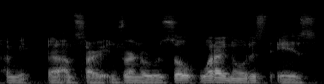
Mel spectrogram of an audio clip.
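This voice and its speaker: Male reviewer, low-pitched and slightly husky, talking things through slowly. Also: fairly even intonation, a little mellow. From Egypt. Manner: reflective, searching for words. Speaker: fragrance reviewer. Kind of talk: casual product review.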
